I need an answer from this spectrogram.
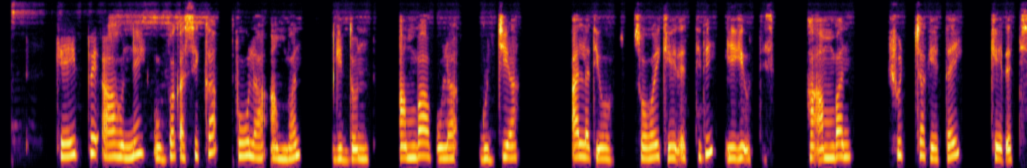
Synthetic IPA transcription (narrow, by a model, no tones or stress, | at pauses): kʰe̞ːjpːɛʔaːhɔnːɛʊbːɐkʼɐsːɪkːɐ | pʰuːlaːʔɐmbɐn | ɡɪd̪ːɔn | ɐmbaːpuːlɐ | ɡʊd͡ʒːɪjɐ | ʔɐlːɐt̪ʼɪjɔsɔhɔjkʰe̞ːt̪ʼɛt̪ːɪd̪ɪiːɡɪʊt̪ːɪs | hɐʔɐmbɐn | ʃʊt͡ʃːɐke̞ːt̪ːɐj | ke̞ːt̪ʼɛt̪ːɪ̥s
